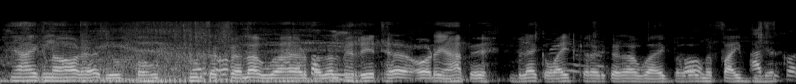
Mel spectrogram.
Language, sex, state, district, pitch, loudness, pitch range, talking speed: Hindi, male, Bihar, Supaul, 150 Hz, -22 LUFS, 145-160 Hz, 235 wpm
